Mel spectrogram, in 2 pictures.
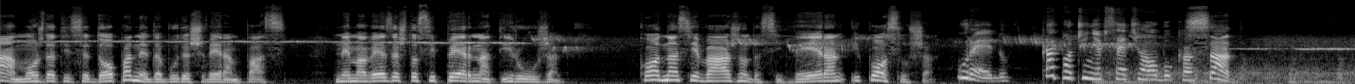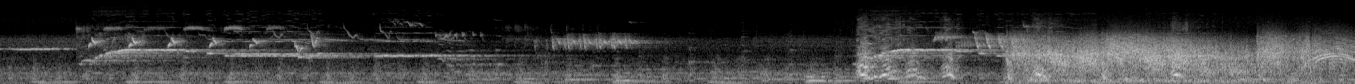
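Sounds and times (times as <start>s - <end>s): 
speech: 0.0s - 5.8s, 6.4s - 12.6s
high whistling and chirping tones: 0.0s - 6.1s, 11.0s - 20.2s, 22.1s - 24.2s, 25.3s - 25.5s
hunters' gunfire at the start of a duck hunt: 23.6s - 27.1s.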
